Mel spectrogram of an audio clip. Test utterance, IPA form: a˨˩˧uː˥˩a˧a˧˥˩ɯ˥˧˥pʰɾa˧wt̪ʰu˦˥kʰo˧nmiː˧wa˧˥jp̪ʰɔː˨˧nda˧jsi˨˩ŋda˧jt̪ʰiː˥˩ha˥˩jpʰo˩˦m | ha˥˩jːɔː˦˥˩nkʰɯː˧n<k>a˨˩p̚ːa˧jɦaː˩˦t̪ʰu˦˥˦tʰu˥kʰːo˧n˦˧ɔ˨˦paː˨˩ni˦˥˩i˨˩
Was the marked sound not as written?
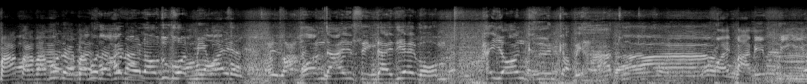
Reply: no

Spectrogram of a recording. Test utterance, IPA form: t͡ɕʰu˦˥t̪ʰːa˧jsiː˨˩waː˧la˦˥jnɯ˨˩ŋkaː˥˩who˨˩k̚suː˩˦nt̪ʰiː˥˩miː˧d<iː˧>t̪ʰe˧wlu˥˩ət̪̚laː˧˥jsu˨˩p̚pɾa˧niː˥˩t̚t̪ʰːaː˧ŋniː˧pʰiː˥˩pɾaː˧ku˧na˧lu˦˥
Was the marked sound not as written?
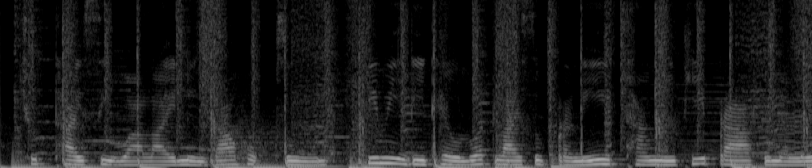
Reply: no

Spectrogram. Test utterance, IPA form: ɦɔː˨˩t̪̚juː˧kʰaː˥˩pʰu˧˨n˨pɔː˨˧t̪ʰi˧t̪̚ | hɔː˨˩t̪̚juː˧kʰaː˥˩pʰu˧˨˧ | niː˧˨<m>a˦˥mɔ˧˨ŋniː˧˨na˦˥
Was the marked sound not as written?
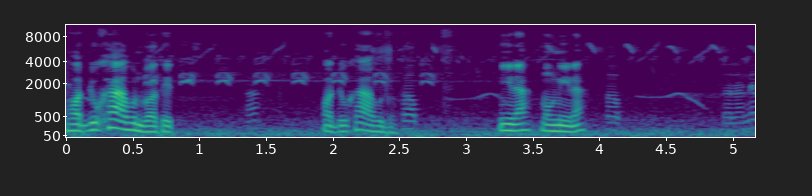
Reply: yes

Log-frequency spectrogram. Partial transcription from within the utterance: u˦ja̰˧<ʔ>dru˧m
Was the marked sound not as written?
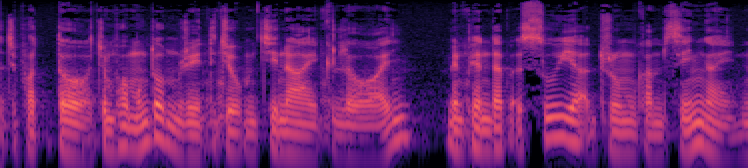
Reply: no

